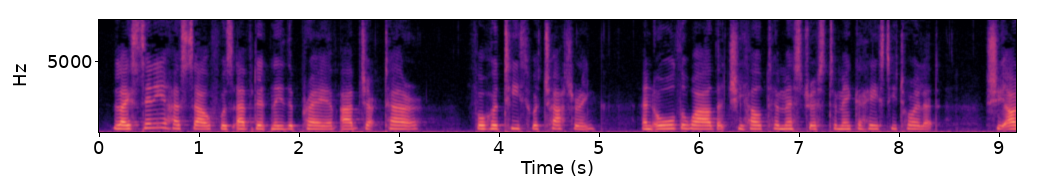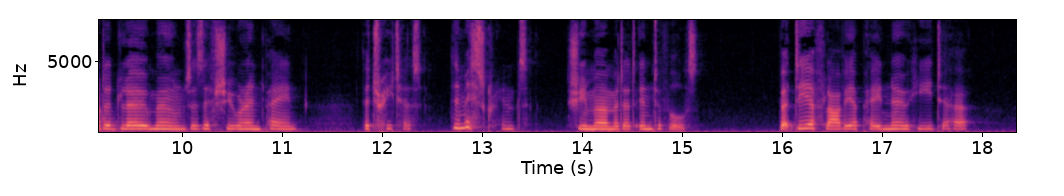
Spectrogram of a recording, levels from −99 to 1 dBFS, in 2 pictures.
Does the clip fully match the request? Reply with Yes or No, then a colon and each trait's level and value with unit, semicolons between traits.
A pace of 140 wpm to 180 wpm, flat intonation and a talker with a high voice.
Yes: average, 175 wpm; narrow, 1.3 semitones; high, 245 Hz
